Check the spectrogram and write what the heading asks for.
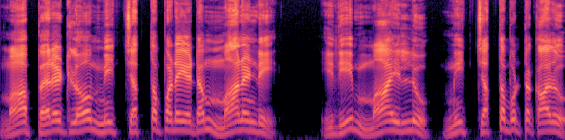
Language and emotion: Telugu, angry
